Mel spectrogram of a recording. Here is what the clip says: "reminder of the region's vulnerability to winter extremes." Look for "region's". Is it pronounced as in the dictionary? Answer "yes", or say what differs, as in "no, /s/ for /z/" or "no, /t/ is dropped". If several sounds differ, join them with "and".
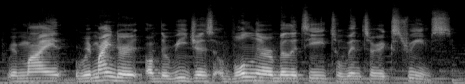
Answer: no, /s/ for /z/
